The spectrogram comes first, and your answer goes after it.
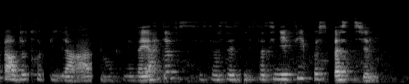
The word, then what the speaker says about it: ماذا يحدث: Comment le média se prononce-t-il en arabe? ماذا يحدث.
